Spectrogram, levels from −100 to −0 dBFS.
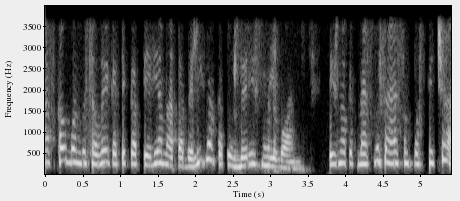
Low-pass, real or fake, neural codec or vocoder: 3.6 kHz; real; none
